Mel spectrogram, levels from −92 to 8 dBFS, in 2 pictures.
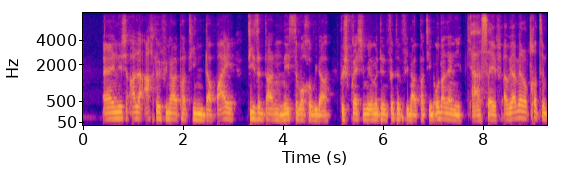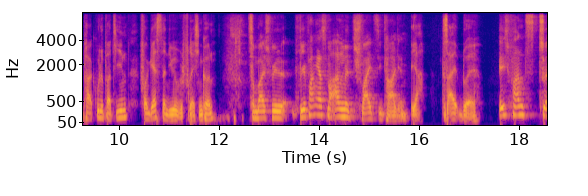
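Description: Gain pumping runs through the whole clip. The level swings by around 20 dB, so everything sounds squashed. The likely cause is input gain set far too high with a fast limiter clamping down. There's nothing above 8 kHz, which fits a wideband call codec such as G.722.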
